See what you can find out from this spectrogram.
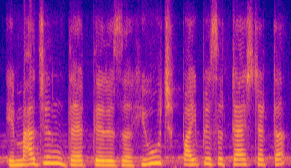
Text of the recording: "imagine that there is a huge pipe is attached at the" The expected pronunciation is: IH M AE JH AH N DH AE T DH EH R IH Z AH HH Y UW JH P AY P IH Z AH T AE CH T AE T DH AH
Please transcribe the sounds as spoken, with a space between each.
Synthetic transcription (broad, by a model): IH M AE JH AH N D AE T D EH R IH Z AH HH Y UW JH P AY P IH S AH T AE SH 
